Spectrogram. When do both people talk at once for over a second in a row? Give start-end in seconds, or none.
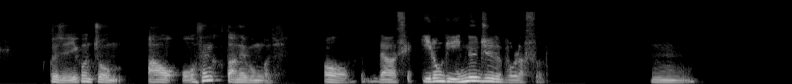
none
